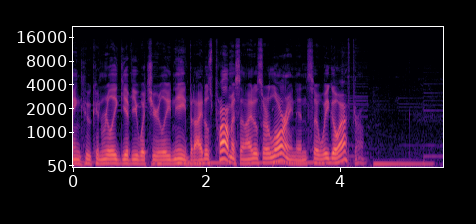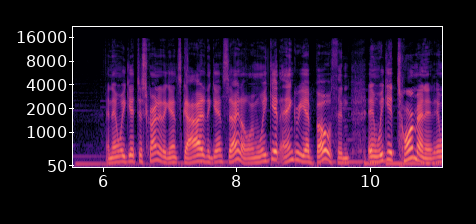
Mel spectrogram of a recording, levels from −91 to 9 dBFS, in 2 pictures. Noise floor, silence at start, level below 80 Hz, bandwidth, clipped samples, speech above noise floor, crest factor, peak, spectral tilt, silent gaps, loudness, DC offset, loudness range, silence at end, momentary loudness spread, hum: -45 dBFS; 0 s; -58 dBFS; 16 kHz; under 0.1%; 23 dB; 18 dB; -4 dBFS; -6.5 dB/octave; none; -22 LUFS; under 0.1%; 7 LU; 0 s; 12 LU; none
